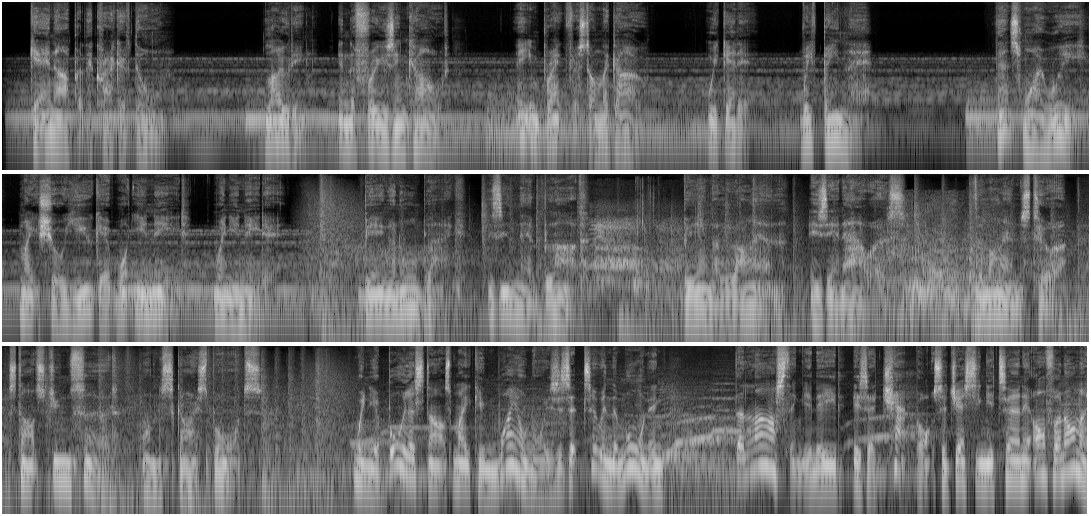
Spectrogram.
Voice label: commercial, voiceover

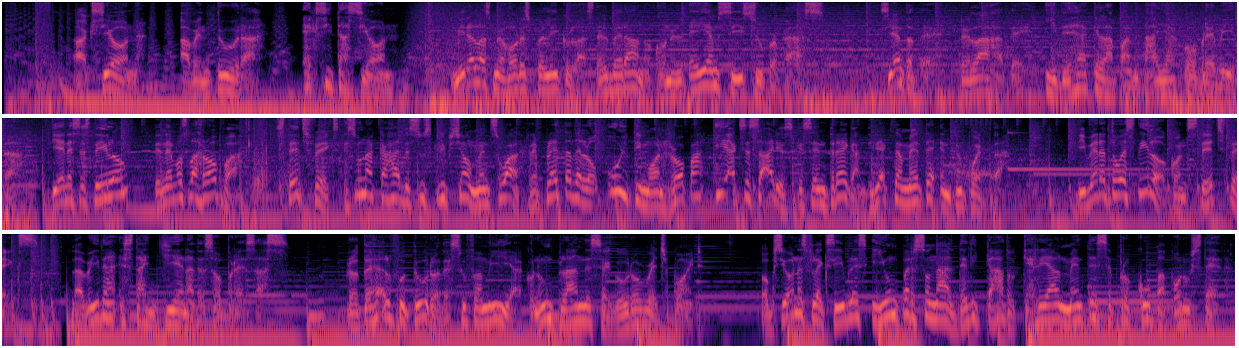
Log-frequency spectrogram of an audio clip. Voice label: commercial spa, voiceover

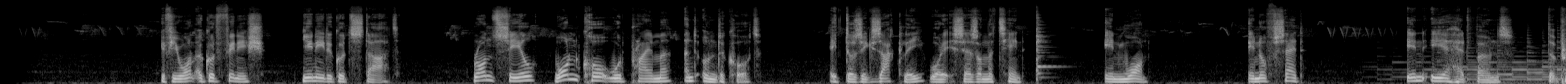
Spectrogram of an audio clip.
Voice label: commercials montage, voiceover

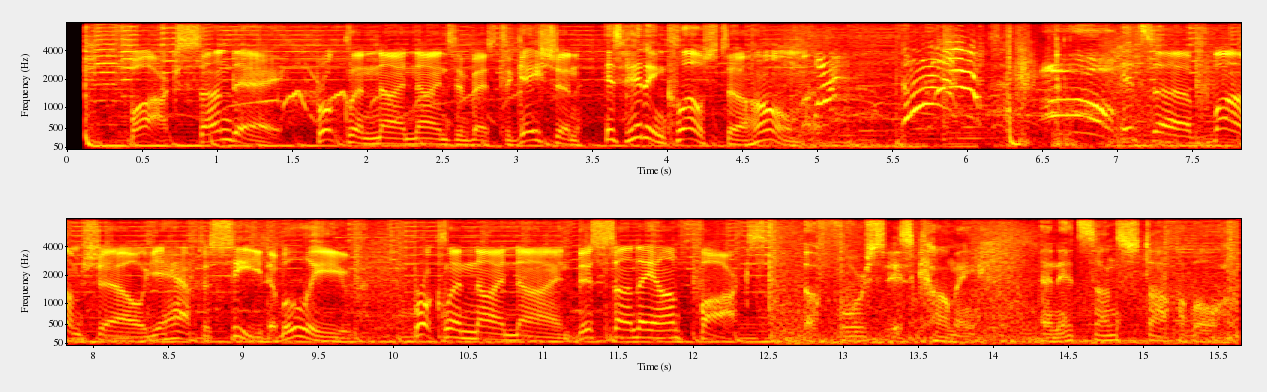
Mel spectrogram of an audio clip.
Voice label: promos, Voiceover

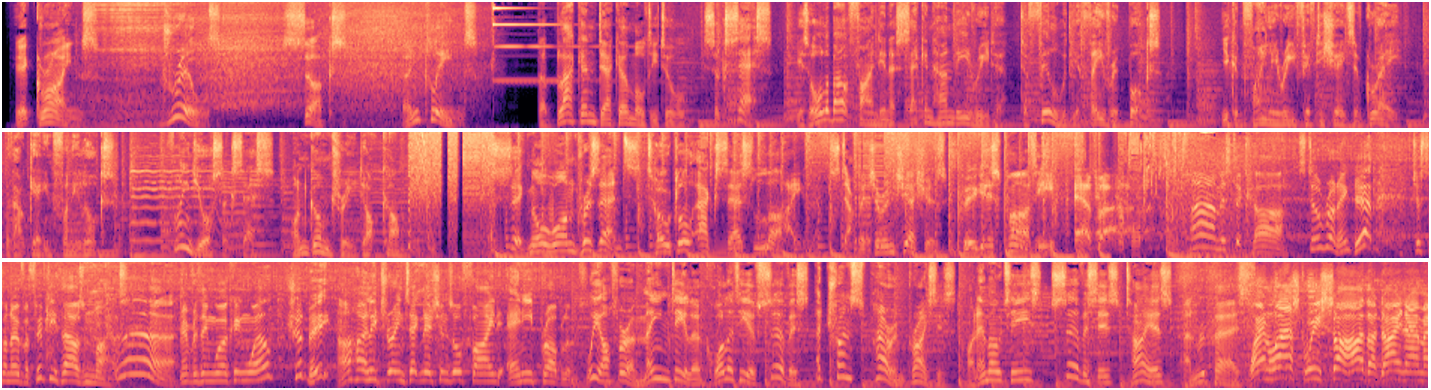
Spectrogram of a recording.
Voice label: voiceover commercial showreels

